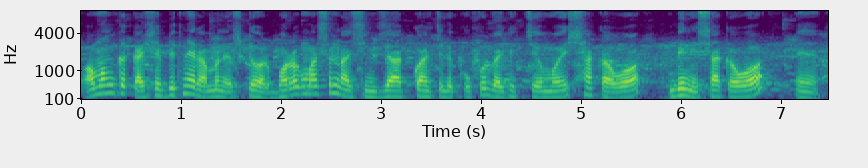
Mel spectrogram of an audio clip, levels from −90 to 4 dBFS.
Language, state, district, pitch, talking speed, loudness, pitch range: Kokborok, Tripura, West Tripura, 155 Hz, 150 wpm, -17 LUFS, 145-195 Hz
